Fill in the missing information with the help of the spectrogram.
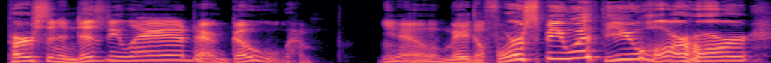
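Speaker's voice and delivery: lightly hammed-up celebrity cameo with a fake laugh; cheesy theme-park greeter. Host mimicking celebrities on a cheap ride screen, mock cheery greeting. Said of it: "talking to me on it, like".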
